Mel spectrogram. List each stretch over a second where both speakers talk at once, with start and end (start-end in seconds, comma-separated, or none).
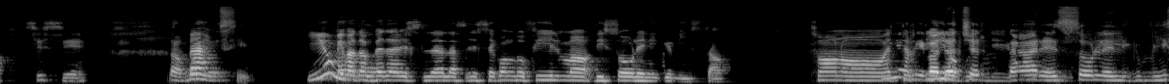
8.8-10.1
